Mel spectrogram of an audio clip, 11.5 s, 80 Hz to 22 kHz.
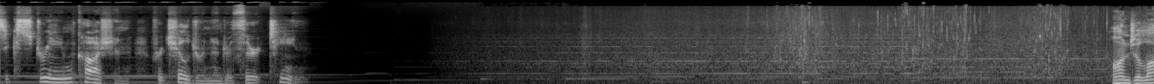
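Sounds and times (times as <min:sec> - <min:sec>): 
speech: 0:00.0 - 0:03.1, 0:11.1 - 0:11.5
water lapping and sloshing around a boat drifting down the Hudson River: 0:05.0 - 0:11.1.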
